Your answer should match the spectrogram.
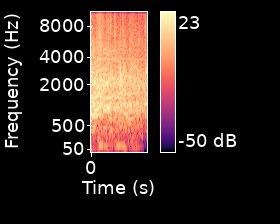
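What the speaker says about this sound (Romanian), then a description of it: "Aplauze pentru cele 5 finaliste!" A brief burst of audience clapping and cheering for five finalists of a village beauty pageant, loud and crowded.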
